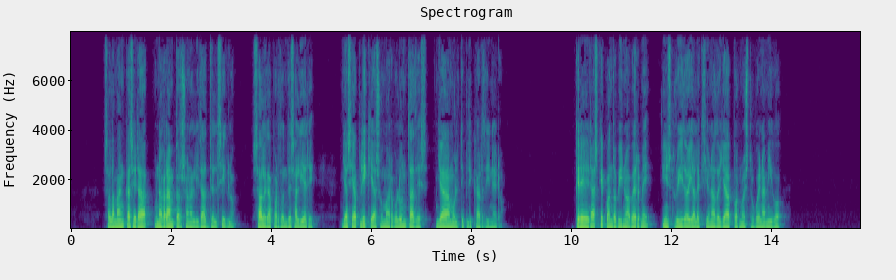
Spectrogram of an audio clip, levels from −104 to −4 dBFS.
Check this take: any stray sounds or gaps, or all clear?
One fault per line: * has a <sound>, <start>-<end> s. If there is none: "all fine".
all fine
